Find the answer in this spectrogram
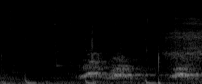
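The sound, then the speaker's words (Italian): A neighbor's dog barks in a few quick bursts, about three sharp woofs in two seconds, sounding somewhat muffled, with no one speaking. “scusate il cane, eh, che non è il mio”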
